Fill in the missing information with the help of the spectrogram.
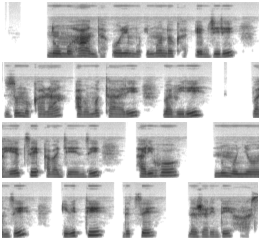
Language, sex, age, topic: Kinyarwanda, female, 18-24, government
